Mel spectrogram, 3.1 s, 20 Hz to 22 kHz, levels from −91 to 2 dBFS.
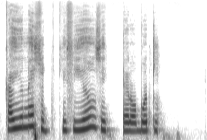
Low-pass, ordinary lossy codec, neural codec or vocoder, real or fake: none; none; codec, 44.1 kHz, 1.7 kbps, Pupu-Codec; fake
